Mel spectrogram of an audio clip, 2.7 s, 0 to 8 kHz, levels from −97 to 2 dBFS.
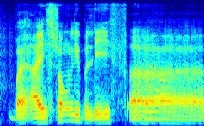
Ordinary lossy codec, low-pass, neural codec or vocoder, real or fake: none; 7.2 kHz; vocoder, 44.1 kHz, 128 mel bands, Pupu-Vocoder; fake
